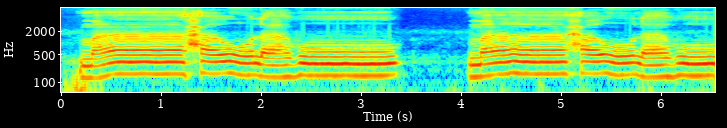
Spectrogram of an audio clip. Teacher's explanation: keduanya dibaca dengan panjang dua harakat bagi kita yang baru belajar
